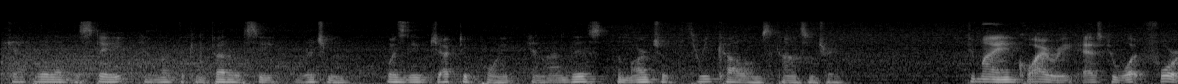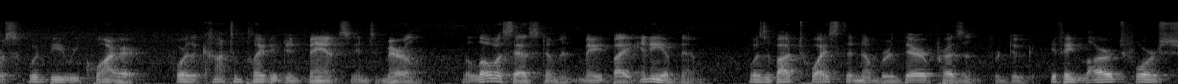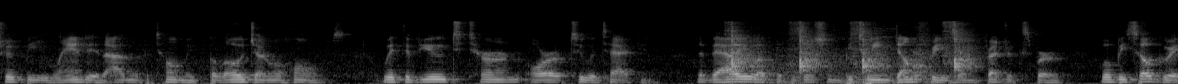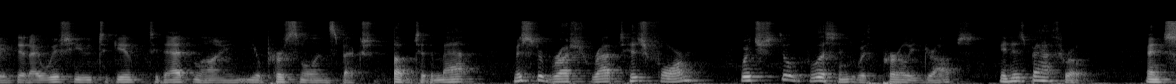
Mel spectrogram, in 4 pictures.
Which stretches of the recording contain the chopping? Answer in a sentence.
You can hear the chopping from 30.8 to 33.3 s.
